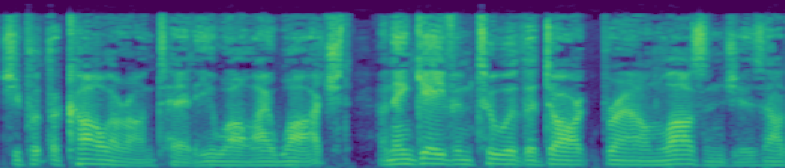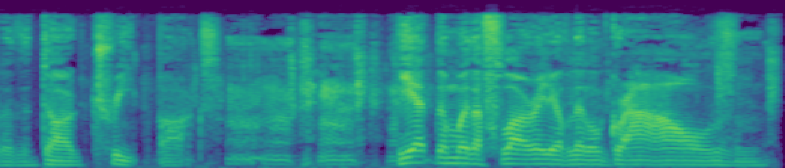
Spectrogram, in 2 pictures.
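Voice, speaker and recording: A man narrating a first-person radio drama story in a literate, measured storytelling manner. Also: sits low, dry recording.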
